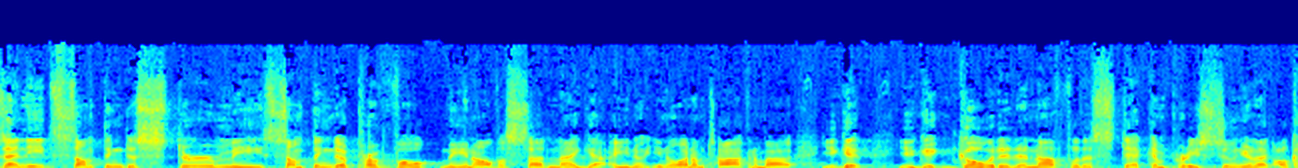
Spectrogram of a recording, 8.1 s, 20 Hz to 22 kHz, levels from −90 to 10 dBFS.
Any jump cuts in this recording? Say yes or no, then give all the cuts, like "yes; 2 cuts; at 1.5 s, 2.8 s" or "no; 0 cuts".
no; 0 cuts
